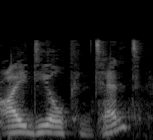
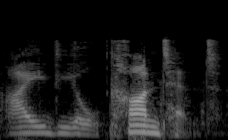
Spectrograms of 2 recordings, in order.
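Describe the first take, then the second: First: "content" stressed on the second syllable, con-TENT, with a questioning rise. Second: "content" stressed on the first syllable, CON-tent. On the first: Streamer testing another reading for chat, "content" stressed on the end. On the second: Streamer reading text aloud to chat, "content" with first-syllable stress. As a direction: say "content" as the noun, stress up front. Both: Shown as a demonstration. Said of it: "It's either content or content".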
